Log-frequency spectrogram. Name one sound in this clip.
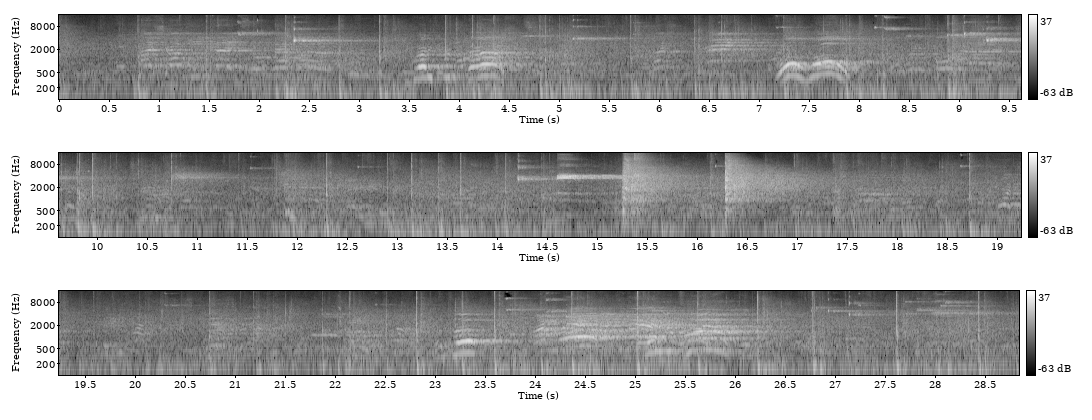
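A basketball bounces repeatedly on the floor.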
